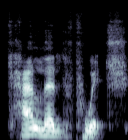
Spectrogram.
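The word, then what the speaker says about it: Caledfwlch: The sword's earliest name was, and I'm going to mispronounce this because I don't speak Welsh, was Caledfwich, meaning hard cleft.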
